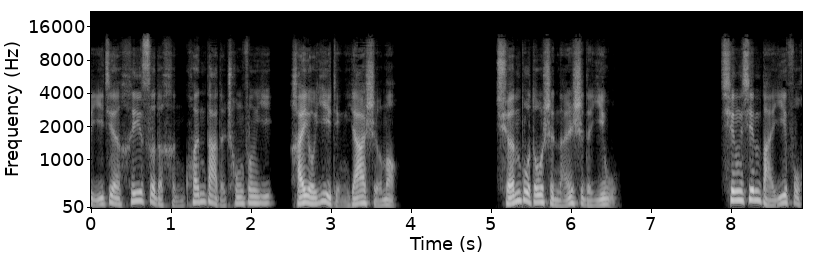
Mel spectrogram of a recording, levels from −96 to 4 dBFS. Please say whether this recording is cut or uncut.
cut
